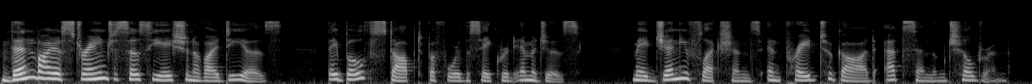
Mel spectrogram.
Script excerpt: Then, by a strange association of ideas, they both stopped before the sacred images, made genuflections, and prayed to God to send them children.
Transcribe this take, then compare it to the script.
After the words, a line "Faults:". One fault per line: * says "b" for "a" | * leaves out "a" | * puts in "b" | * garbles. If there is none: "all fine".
Then, by a strange association of ideas, they both stopped before the sacred images, made genuflections, and prayed to God at send them children.
Faults:
* says "at" for "to"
